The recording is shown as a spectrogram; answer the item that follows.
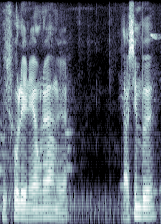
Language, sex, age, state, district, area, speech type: Bodo, male, 60+, Assam, Chirang, rural, spontaneous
